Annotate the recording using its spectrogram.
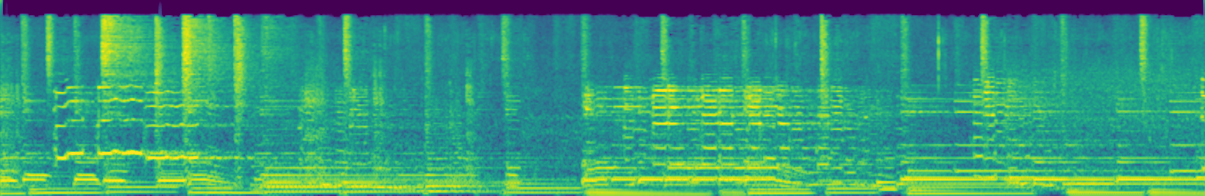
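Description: Instrumental background music with guitar over sustained low notes.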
